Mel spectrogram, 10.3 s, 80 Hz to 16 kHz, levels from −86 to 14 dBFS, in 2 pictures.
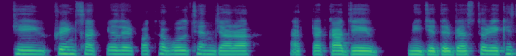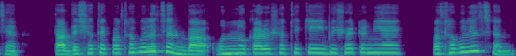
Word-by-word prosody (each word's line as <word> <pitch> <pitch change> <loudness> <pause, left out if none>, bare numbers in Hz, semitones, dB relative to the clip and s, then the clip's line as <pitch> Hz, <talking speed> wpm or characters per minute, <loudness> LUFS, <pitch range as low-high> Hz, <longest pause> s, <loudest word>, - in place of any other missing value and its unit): যে 195 -1 +2 0.3
friend 200 -2 +2
circle 190 0 -2
এর 180 - -5
কথা 185 +2 -5
বলছেন, 190 +1 -1
যারা 175 0 +2 0.6
একটা 175 +1 -4
কাজে 180 0 +4 0.5
নিজেদের 170 0 +2
ব্যস্ত 170 0 0 0.2
রেখেছেন 185 0 -3 0.4
তাদের 190 +2 +3
সাথে 235 +1 0
কথা 235 +3 0
বলেছেন, 310 -2 +3
বা 185 -1 +6 0.2
অন্য 225 +1 +4
কারো 230 +1 +4
সাথে 240 +1 -3
কি 255 - -1
এই - - +1
বিষয়টা 255 +2 -1
নিয়ে 250 0 +1 0.4
কথা 220 +3 0
বলেছেন? 330 - +1
200 Hz, 150 wpm, -23 LUFS, 180-245 Hz, 0.6 s, বা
